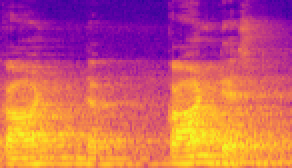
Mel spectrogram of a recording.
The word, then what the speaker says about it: contest: If you give stress on second syllable here, that is verb.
